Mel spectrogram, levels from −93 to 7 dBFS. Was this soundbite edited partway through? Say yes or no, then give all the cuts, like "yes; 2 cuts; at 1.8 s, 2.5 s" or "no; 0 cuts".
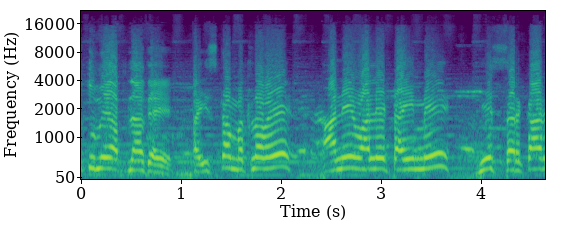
yes; 1 cut; at 1.2 s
